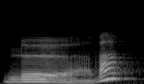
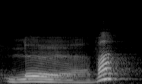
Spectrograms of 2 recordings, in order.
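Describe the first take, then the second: Both takes have the same delivery.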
